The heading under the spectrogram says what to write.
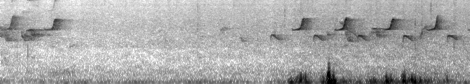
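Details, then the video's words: White-throated fantail in India gives a quick run of thin, high whistled notes that step up and down, over low rumbling wind or handling noise. "White-throated Fantail Bird"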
